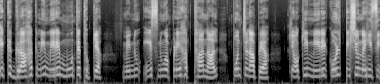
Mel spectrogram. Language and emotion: Punjabi, disgusted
